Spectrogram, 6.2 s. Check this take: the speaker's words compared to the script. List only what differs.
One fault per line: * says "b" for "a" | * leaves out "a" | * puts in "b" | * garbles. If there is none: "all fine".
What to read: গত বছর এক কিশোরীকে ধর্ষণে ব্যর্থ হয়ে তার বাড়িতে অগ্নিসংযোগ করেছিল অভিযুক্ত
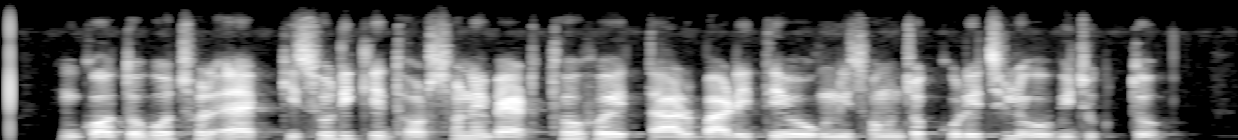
all fine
